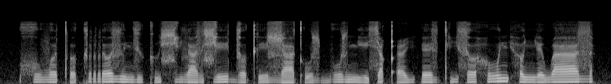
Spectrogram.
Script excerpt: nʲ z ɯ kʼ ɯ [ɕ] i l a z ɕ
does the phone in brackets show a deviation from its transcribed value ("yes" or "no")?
no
